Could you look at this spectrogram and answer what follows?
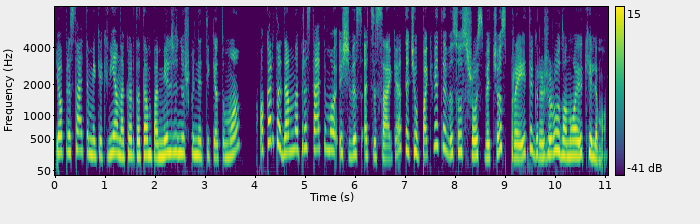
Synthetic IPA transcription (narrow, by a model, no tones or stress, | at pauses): joːpʲɾʲɪst̪ɑːt̪ʲiːmɐɪkʲiɛkʋʲiɛnɐkɐɾt̪ɑt̪ɐmpɐmʲɪlʲʒʲɪnʲɪʃkʊnʲɛt̪ʲɪkʲiɛːt̪ʊmʊ | oːkɐrt̪ɐd̪ʲɛmnɐpʲɾʲɪst̪ɑːt̪ʲiːmoːʔɪʃʋʲɪsɐt̪ʲsʲɪsɑːkʲet̪ɐt͡ʃʲɛʊpɑːkʋʲiɛt̪ʲeʋʲɪsʊsʃɐʊsʲʋʲɛt͡ʃʲʊspɾɐɛɪt̪ʲɪɡɾɐʒʲʊɾɐʊd̪oːnuɔjʊkʲɪlʲɪmʊ̰ː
